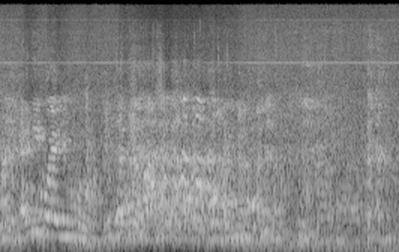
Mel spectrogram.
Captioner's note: people laughing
